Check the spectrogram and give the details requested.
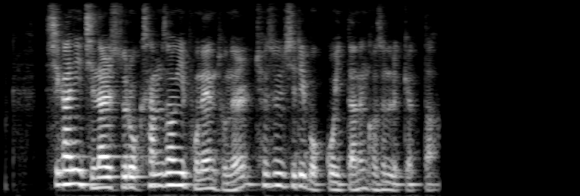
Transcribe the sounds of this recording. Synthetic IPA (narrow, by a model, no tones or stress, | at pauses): ɕʰiɡaɲit͡ɕinaɭs͈uɾok̚s͈ʰamsʰʌŋipone̞ntonɯɭt͡ɕʰwe̞sʰunɕʰiɾimʌk̚k͈oit̚t͈anɯnɡʌsʰɯɭːɯk͈jʌt̚t͈a̰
